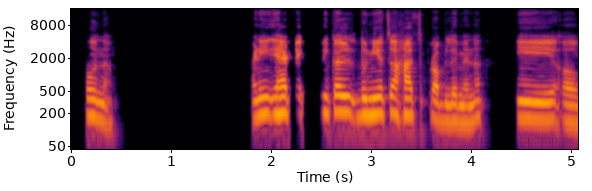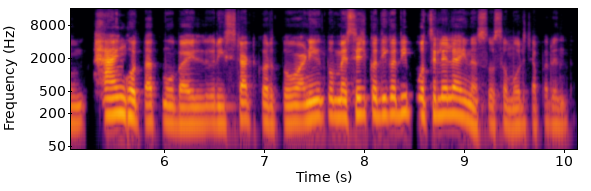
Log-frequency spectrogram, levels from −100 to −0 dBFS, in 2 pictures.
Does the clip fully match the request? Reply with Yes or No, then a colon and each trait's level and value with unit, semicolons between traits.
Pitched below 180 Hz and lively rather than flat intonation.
Yes: medium, 160 Hz; wide, 5.8 semitones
